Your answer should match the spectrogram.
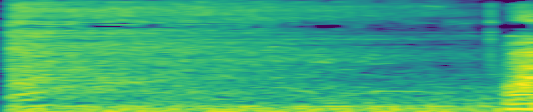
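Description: A man drawing a long, deep breath in, heard as a steady hiss. Near the end it turns into an audible sigh as he breathes out.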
